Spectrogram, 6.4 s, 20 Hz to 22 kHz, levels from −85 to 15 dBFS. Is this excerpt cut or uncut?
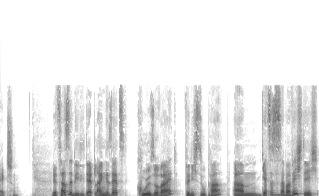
cut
